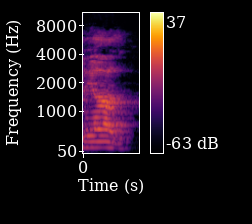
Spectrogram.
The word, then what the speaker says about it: ریاض: تھے، RIADH، ریاض، RIADH۔ تو یاد رکھو اگر خالی ریاض ہوتا تو وہاں یہاں زی لکھتے، زی کی بجائے وہاں DH لکھا ہوا تھا، تو پتہ چلا کہ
